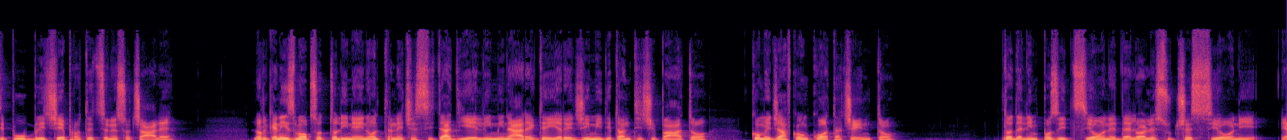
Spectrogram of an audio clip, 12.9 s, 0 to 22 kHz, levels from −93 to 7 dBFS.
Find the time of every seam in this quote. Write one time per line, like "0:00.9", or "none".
0:03.1
0:03.9
0:05.4
0:06.1
0:07.9
0:10.0
0:11.4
